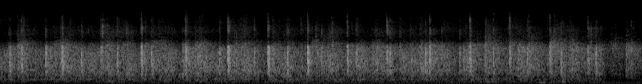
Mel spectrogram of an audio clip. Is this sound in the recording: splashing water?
no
